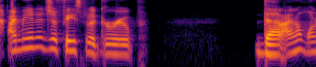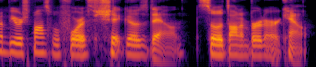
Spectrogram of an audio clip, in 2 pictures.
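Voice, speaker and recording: A woman's voice: low voice, lively intonation, a little fast, creaky, dry recording, studio quality. A woman co-hosting a podcast, chatting casually with blunt remarks and free swearing. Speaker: podcast co-host. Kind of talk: casual chat.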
